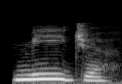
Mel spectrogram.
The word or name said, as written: meeja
